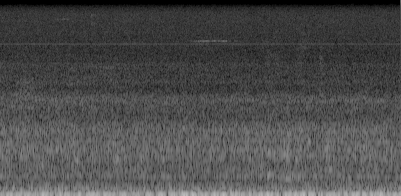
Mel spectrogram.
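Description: Steady low rumble and hum in a tram's driver's cab while the tram stands still at a signal, with road traffic crossing in front of it.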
